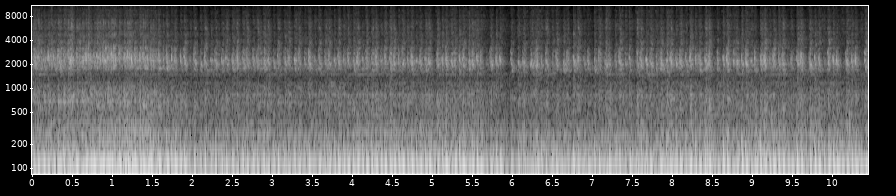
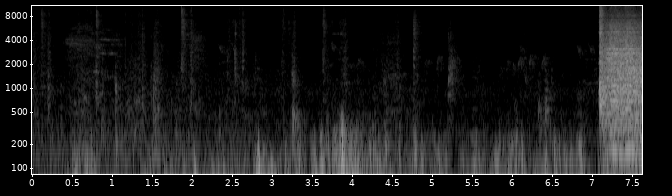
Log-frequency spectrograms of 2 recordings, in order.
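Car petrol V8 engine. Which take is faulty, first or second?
second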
